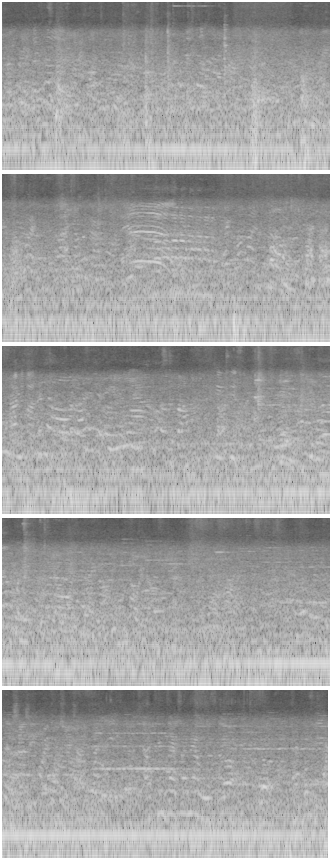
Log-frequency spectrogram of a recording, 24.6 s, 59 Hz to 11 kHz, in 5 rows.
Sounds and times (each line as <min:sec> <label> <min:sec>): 0:00.0 Walking through the Traditional Taiwanese Markets 0:24.5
